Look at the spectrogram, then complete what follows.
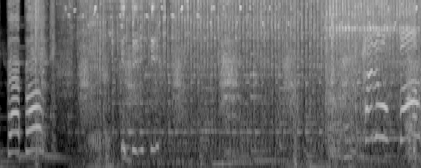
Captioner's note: mummy pig panting; peppa laughing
